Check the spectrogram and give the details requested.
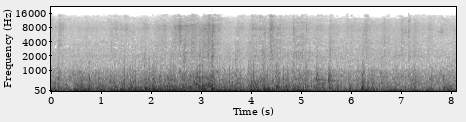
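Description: Electric multiple-unit commuter train running at speed, heard from an open window in the coach: a steady loud rumble with the clacking of wheels over rail joints.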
